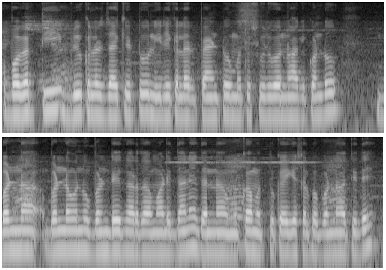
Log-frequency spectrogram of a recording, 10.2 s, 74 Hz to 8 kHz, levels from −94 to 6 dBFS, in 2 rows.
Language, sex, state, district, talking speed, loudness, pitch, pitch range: Kannada, male, Karnataka, Bijapur, 130 wpm, -18 LUFS, 135 Hz, 130-145 Hz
